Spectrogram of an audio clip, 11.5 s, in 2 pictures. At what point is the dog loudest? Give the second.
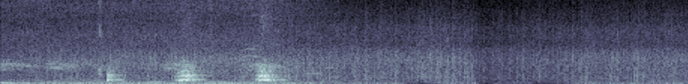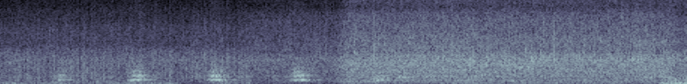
2 s.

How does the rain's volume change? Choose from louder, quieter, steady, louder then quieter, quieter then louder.
louder.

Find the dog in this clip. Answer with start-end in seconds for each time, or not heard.
0.8-2.4, 6.2-9.0.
